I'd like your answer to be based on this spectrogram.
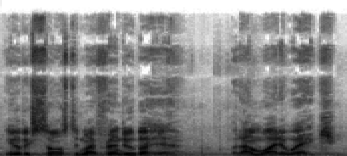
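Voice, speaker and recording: An actor playing a stern young Viking warrior in a game cutscene, terse and blunt. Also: male voice, on the high side, moderate pace, natural voice. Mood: taunting. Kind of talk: dramatic game cutscene acting.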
